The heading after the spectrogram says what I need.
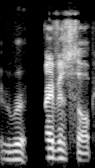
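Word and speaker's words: Ravensthorpe: Army you were the one you live in Raven storp which is still a place right is that how you say it Raven Thorp yeah Raven Thorp yeah so that you are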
